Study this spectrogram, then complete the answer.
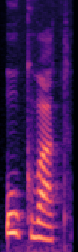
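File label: "укват", Komi, female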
